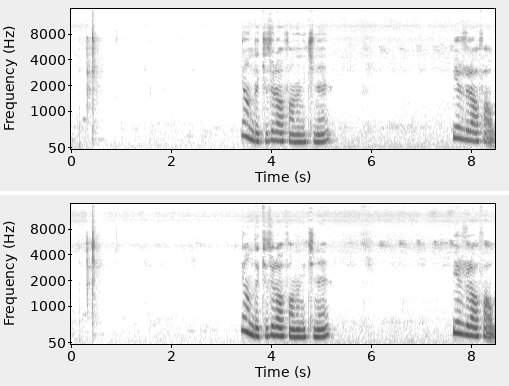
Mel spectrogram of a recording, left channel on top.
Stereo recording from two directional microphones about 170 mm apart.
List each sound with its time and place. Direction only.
3.3 s speech: 30° right (ahead or behind)
7.6 s speech: 25° right (ahead or behind)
